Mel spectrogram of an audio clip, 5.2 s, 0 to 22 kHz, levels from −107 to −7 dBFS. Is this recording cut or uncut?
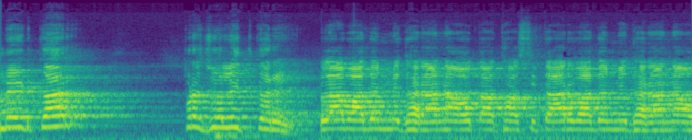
cut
